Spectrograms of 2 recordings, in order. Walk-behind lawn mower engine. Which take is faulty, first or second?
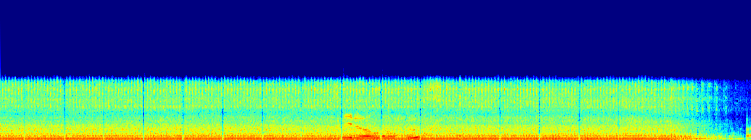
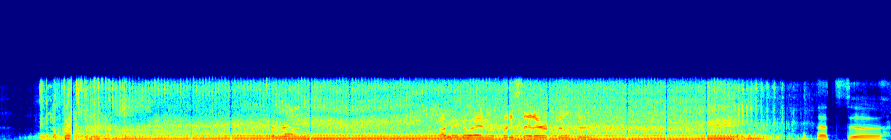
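first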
